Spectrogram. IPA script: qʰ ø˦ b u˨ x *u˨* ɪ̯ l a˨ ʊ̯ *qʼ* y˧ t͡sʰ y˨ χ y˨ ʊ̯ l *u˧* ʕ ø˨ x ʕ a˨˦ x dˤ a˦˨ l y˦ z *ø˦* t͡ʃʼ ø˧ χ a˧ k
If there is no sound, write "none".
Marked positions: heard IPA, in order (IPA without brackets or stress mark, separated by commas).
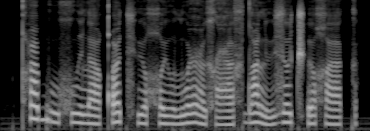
u˨, qʼ, u˧, œ˦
